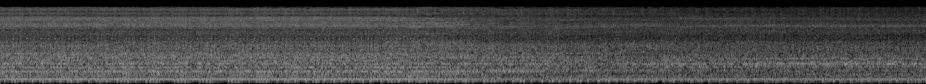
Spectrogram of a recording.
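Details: 1996 Mazda Miata 1.8L idling with a steady hum but an uneven, slightly lumpy beat underneath, no clear knock; rough idle, cause unknown.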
